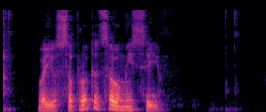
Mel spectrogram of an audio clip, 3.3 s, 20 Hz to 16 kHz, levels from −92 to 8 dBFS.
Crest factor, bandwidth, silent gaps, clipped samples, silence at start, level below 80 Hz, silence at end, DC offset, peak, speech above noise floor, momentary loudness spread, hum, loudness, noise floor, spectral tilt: 24 dB; 11.5 kHz; none; under 0.1%; 0.05 s; -54 dBFS; 1.35 s; under 0.1%; -4 dBFS; 53 dB; 11 LU; none; -24 LUFS; -77 dBFS; -6.5 dB/octave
